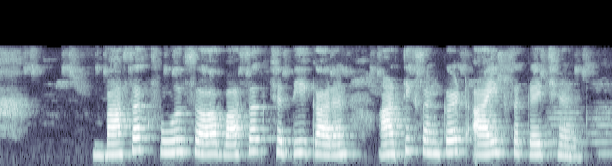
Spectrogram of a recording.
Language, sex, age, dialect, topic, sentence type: Maithili, female, 31-35, Southern/Standard, agriculture, statement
